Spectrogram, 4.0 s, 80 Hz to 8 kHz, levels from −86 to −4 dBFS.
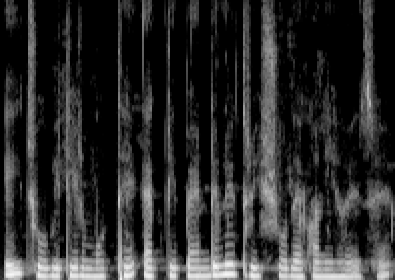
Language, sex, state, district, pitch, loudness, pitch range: Bengali, female, Assam, Kamrup Metropolitan, 225 Hz, -16 LUFS, 215-245 Hz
